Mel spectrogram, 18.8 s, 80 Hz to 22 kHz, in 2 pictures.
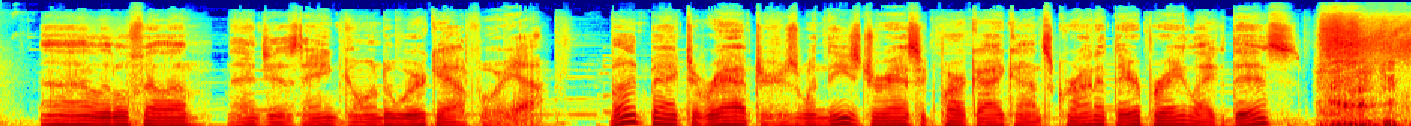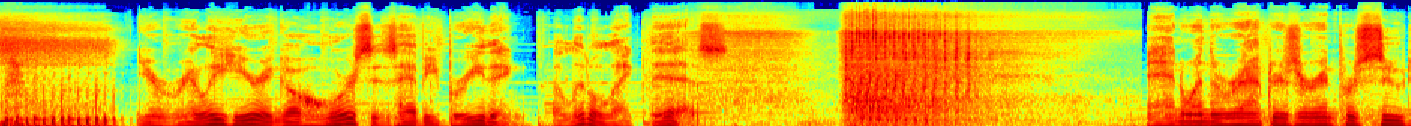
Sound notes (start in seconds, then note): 8.8 raptor snarls; 14.9 horse snorts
